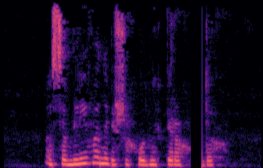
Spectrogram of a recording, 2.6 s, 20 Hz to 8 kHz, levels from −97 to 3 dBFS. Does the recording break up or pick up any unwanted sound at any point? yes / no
yes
